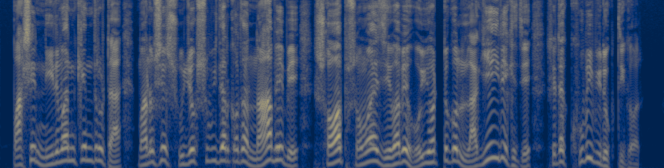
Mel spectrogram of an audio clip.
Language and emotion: Bengali, disgusted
